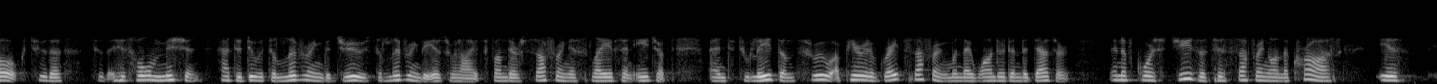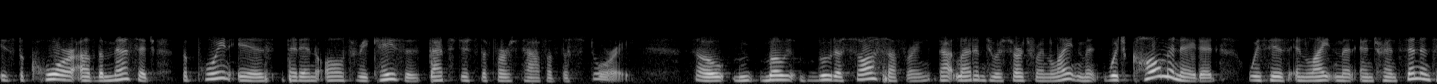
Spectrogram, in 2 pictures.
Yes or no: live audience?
no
